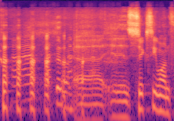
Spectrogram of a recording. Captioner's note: laughing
